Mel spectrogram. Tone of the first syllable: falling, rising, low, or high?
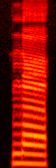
high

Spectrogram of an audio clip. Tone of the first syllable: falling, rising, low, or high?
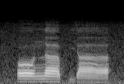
high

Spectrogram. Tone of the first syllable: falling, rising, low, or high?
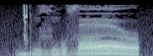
low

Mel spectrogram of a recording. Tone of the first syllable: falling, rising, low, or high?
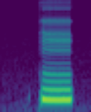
high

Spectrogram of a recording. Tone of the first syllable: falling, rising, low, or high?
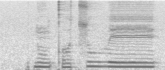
low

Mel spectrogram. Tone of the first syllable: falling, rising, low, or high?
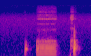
low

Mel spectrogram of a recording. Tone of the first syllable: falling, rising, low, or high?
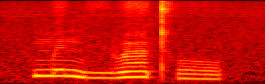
high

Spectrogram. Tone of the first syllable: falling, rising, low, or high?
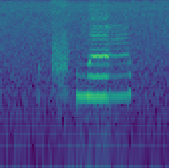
high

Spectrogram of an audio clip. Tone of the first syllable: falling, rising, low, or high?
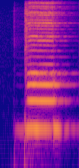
high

